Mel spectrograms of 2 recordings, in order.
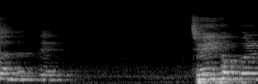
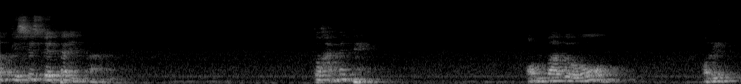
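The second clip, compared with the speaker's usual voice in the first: soft, lower fatherly reassurance; parent encouraging; 6 semitones lower, 5 dB quieter than usual. Retold or imitated. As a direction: gently reassure your child, softer. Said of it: "하면서". (아이를 다독이는 부모의 부드러운 목소리)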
